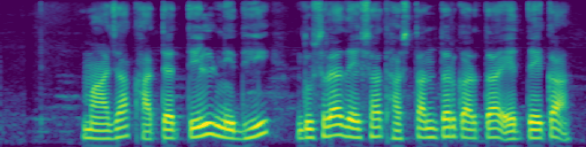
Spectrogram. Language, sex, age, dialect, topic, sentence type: Marathi, male, 18-24, Standard Marathi, banking, question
